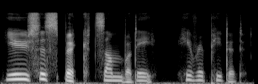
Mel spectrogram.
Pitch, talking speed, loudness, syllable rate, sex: 185 Hz, 115 wpm, -18 LUFS, 5.0 syllables/s, female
